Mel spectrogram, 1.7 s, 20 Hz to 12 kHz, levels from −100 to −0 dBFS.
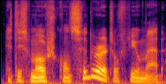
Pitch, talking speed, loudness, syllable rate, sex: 115 Hz, 255 wpm, -18 LUFS, 7.6 syllables/s, male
